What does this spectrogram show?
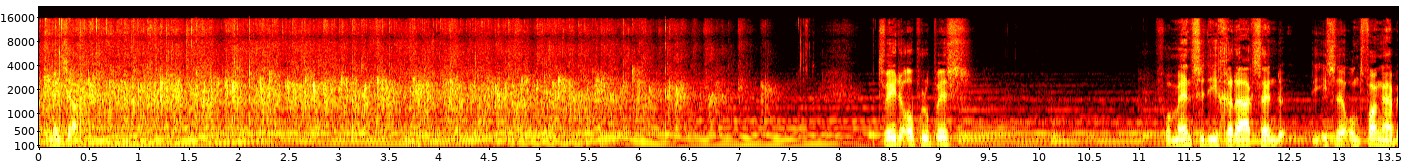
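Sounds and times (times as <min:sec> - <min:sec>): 
applause: 0:00.0 - 0:07.9
speech: 0:00.1 - 0:00.6, 0:08.4 - 0:09.4, 0:11.2 - 0:13.5.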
